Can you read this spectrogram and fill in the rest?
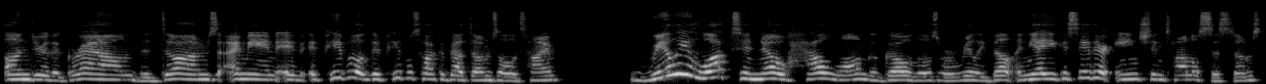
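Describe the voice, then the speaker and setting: Slow, musing American woman. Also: on the high side, lively intonation, darkish tone. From New York, United States. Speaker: host of a metaphysical vlog. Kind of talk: reading articles aloud with rambling personal commentary.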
